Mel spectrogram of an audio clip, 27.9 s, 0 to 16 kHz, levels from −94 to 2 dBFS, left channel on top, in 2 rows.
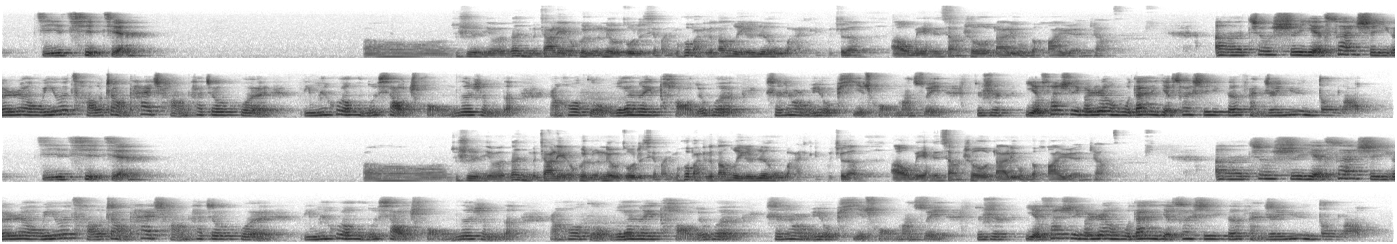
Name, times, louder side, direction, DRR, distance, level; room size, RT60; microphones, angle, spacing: voice 1, 0.4-1.4 11.8-21.3 21.6-27.5, left 2 dB, 75° left, 5 dB, 1.5 m, -21 dB
voice 2, 3.6-8.0 8.3-8.6 8.9-11.1, right 2 dB, 75° right, 9 dB, 1.1 m, -25 dB
12.5 x 4.5 x 6.2 m, 0.66 s
head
